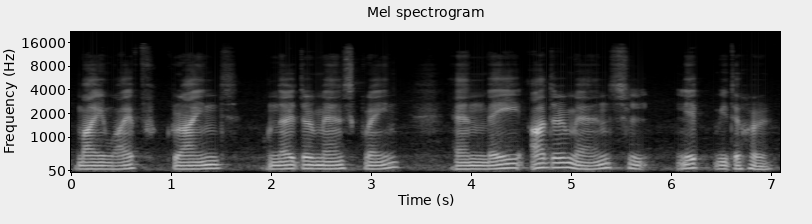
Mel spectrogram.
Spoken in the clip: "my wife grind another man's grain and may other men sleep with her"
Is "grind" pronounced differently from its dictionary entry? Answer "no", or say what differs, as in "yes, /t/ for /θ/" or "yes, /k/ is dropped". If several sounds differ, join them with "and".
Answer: no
